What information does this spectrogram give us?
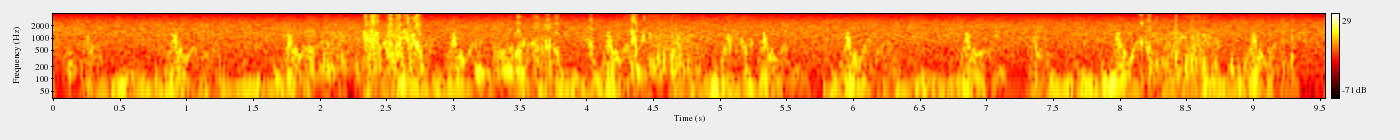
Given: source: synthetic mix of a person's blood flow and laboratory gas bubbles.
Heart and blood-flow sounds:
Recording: Doppler ultrasound of blood flow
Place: precordium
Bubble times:
0.06-0.18 s: bubbles
1.86-2.87 s: bubbles
3.15-3.84 s: bubbles
3.97-4.10 s: bubbles
4.28-5.26 s: bubbles
8.12-9.34 s: bubbles
From the record:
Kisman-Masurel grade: 333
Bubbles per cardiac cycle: rolling drumbeat, 9 or more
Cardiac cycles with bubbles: 50 to 99%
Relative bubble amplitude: loud (0.450 to 0.775)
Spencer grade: 3 (all of the cardiac periods contain showers or single bubble signals, but not dominating or overriding the cardiac motion signals)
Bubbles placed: only in the low amplitude regions of the cardiac cycle

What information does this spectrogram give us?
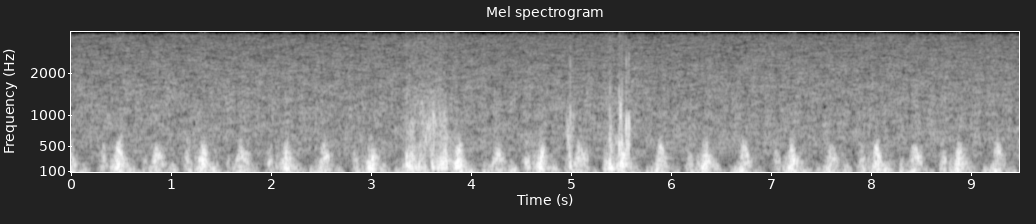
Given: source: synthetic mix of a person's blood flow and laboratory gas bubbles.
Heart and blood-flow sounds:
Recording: Doppler ultrasound of blood flow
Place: precordium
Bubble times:
3.31-3.91 s: bubbles
4.94-5.04 s: bubbles
5.33-5.62 s: bubbles
From the record:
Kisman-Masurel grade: 222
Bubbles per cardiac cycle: several, 3 to 8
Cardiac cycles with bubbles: 10 to 50%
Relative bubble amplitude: moderate (0.250 to 0.450)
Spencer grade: 2 (many but less than half of the cardiac periods contain bubble signals, singularly or in groups)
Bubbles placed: anywhere in the cardiac cycle

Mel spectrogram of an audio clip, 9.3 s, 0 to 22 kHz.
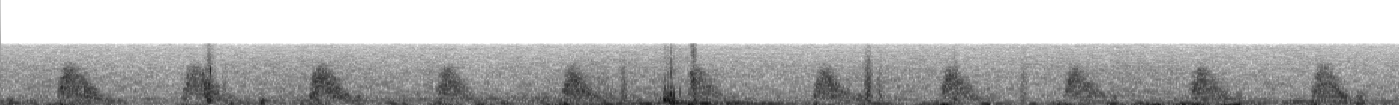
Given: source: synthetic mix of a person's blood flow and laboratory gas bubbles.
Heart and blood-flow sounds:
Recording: Doppler ultrasound of blood flow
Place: subclavian vein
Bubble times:
1.33-1.47 s: bubbles
4.38-4.54 s: bubbles
4.58-4.67 s: bubbles
From the record:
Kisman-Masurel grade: 123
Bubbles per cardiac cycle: 1 to 2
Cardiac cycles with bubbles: 10 to 50%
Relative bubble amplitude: loud (0.450 to 0.775)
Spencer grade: 2 (many but less than half of the cardiac periods contain bubble signals, singularly or in groups)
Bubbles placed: anywhere in the cardiac cycle

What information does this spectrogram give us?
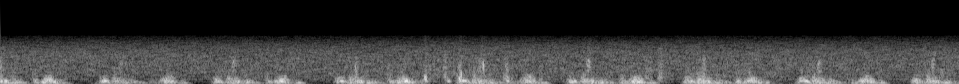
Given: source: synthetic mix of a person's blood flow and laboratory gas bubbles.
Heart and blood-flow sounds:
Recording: Doppler ultrasound of blood flow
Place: precordium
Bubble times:
4.21-4.31 s: bubbles
4.45-4.67 s: bubbles
4.80-4.88 s: bubbles
5.02-5.16 s: bubbles
From the record:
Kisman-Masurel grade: 213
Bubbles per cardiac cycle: several, 3 to 8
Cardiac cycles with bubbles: 1 to 10%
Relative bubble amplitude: loud (0.450 to 0.775)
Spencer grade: 1 (occasional bubble signal discernible with the cardiac motion signal, with majority of cardiac periods free of bubbles)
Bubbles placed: only in the low amplitude regions of the cardiac cycle

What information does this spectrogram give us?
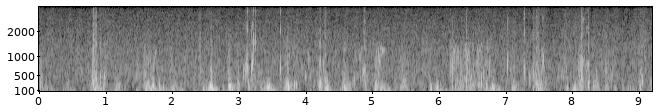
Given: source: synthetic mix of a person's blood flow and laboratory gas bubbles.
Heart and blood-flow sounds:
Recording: Doppler ultrasound of blood flow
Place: precordium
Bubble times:
0.00-0.07 s: bubbles
0.76-1.03 s: bubbles
1.55-1.90 s: bubbles
2.96-3.27 s: bubbles
3.58-3.66 s: bubbles
3.73-3.90 s: bubbles
3.98-4.08 s: bubbles
4.15-4.34 s: bubbles
4.69-4.76 s: bubbles
4.78-4.92 s: bubbles
5.02-5.19 s: bubbles
6.13-6.81 s: bubbles
6.99-7.06 s: bubbles
7.24-7.58 s: bubbles
8.07-8.37 s: bubbles
8.46-8.62 s: bubbles
8.97-9.09 s: bubbles
From the record:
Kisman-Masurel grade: 232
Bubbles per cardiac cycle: several, 3 to 8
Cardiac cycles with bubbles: 50 to 99%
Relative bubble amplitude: moderate (0.250 to 0.450)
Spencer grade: 3 (all of the cardiac periods contain showers or single bubble signals, but not dominating or overriding the cardiac motion signals)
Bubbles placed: anywhere in the cardiac cycle

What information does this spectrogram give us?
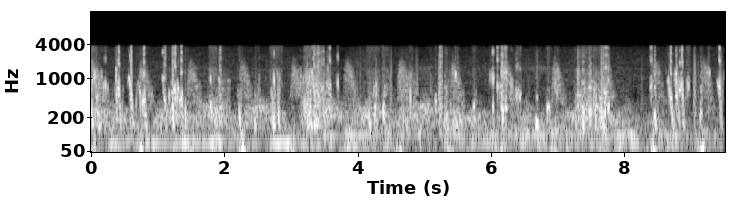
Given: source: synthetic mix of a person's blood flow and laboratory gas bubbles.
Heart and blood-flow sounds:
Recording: Doppler ultrasound of blood flow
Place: subclavian vein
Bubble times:
0.00-0.29 s: bubbles
0.37-0.52 s: bubbles
0.55-0.89 s: bubbles
1.08-1.48 s: bubbles
1.78-2.11 s: bubbles
2.21-2.30 s: bubbles
2.46-2.56 s: bubbles
2.69-2.89 s: bubbles
3.13-3.65 s: bubbles
3.69-3.75 s: bubbles
4.15-4.50 s: bubbles
4.64-4.94 s: bubbles
5.11-5.54 s: bubbles
5.73-5.81 s: bubbles
5.98-6.49 s: bubbles
6.67-6.78 s: bubbles
6.83-7.05 s: bubbles
7.25-7.85 s: bubbles
8.39-8.54 s: bubbles
8.64-9.01 s: bubbles
9.14-9.21 s: bubbles
9.26-9.32 s: bubbles
9.38-9.51 s: bubbles
From the record:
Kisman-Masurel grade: 243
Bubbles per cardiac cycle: several, 3 to 8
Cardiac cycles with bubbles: 100%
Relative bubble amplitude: loud (0.450 to 0.775)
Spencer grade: 3 (all of the cardiac periods contain showers or single bubble signals, but not dominating or overriding the cardiac motion signals)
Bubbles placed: anywhere in the cardiac cycle

